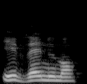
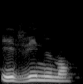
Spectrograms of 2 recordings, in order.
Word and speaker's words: événement: Donc, si vous prenez dans la rectification orthographique de 90, si on prend événement, par exemple, on va changer l'accent parce qu'on va prononcer événement. Et pas événement.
